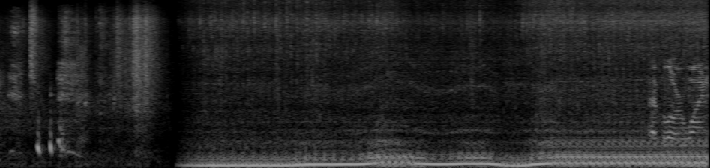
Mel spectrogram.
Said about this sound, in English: That blower whine is killer.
